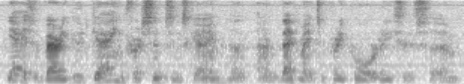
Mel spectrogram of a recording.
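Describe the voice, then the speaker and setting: A man's voice: mid-range voice, animated, brisk, pushed and bright, a little hiss or hum, poor audio. A man with a stuffy, nasal voice giving a casual, blunt spoken review of his game collection, with frequent ums and some swearing.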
